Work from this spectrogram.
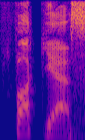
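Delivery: plain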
